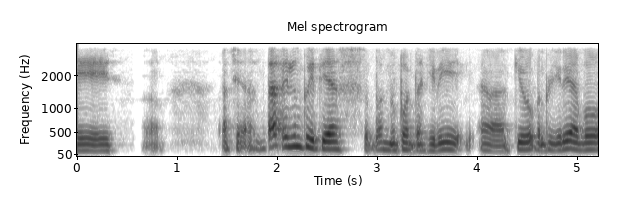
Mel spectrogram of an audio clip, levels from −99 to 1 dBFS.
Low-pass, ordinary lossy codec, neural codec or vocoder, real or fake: 3.6 kHz; none; codec, 16 kHz, 2 kbps, FunCodec, trained on LibriTTS, 25 frames a second; fake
